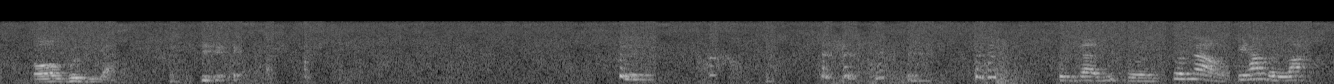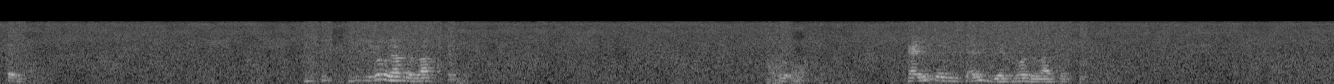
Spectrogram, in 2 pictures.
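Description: Low bit depth with dither runs through the whole clip. The speech is coded at a depth that fits about 3 bits, and dither turns the rounding error into a steady, even hiss. The hiss sits at roughly the same level as the speech, with no distortion. It is layered over audio already limited to below 8 kHz by the call path.

Sound dropped by the voice detector opens the clip at 0.00 to 0.34 s. The onset is likely misjudged as background, so about 330 ms are lost and steady comfort noise plays instead.

Sound chopped by the voice detector follows from 1.16 to 10.60 s, with about 7.5 s replaced. Sending likely switches on and off repeatedly, so syllables break up. A shorter chopped stretch runs from 11.26 to 11.74 s.

A brief drop at 12.30 to 12.38 s swallows 80 ms just before "have the". Chopping resumes after "have the", from 13.12 to 16.82 s, until "you know we have". It occurs again from 17.76 to 22.42 s.

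A 20 ms drop at 22.98 s falls just before "you guess what the". Chopping then continues from 24.06 s to the end, with about 2.6 s replaced by comfort noise.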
